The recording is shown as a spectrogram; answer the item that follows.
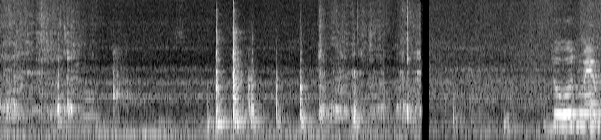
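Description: Wooden spatula stirring sugar into water in a metal pot, scraping the bottom and knocking against the sides, with several sharp knocks between about two and three and a half seconds in. After a sudden break about four seconds in, a low steady hiss.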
